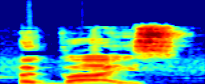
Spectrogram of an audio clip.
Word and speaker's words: advice: Donc, la différence qu'il y a entre le verbe advise avec S prononcé Z, advise, et le nom conseil, un conseil, advice, avec un C, on prononce S.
